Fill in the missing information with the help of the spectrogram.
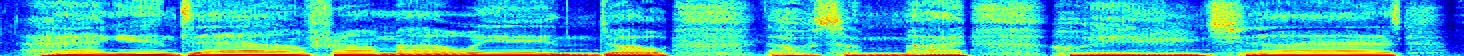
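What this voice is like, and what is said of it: Creepy singing voice. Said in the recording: “Such a creepy voice.”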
